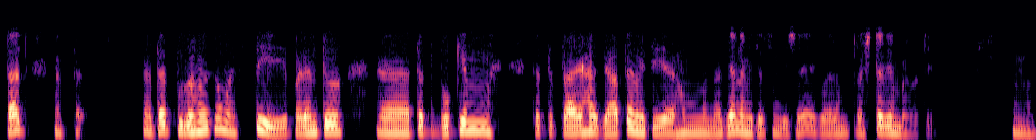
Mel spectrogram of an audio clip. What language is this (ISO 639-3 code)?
san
